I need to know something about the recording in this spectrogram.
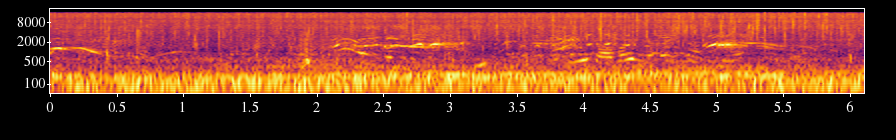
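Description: Floor fountain jets spraying steadily and spattering onto a wet stone plaza, with children's voices calling out over the water.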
